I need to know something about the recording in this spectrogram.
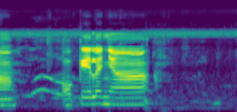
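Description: A young girl speaks and laughs close by.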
